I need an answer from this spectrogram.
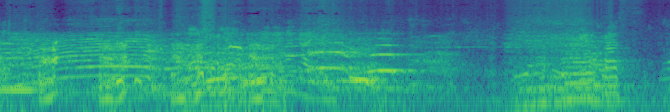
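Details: Cattle mooing in a busy, overlapping chorus of rich harmonic lows, some wavering and some sliding down in pitch, fading near the end; light background voices.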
